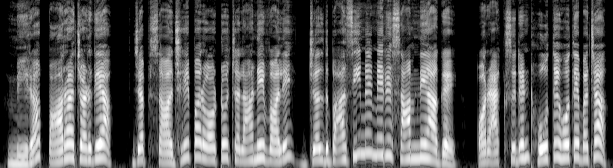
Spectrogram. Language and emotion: Hindi, angry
